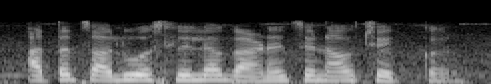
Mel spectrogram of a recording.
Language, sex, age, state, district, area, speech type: Marathi, female, 18-30, Maharashtra, Mumbai Suburban, urban, read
